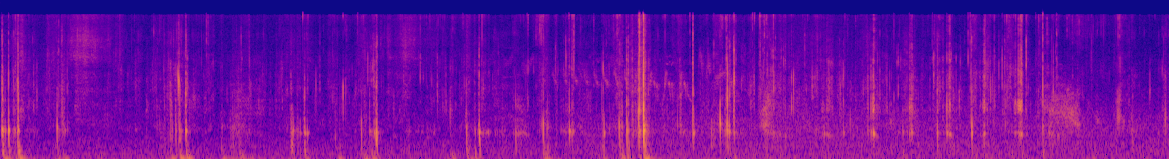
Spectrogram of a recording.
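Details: Husky Slim, a household pet, tears a bone apart. Steady gnawing, with crisp cracks and crunches of teeth on bone coming in uneven clusters, and a few louder bites standing out.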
